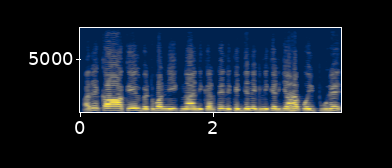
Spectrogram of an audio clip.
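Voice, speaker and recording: A man acts a fed-up village family man in a comedy sketch. He scolds with emphasis in a high male voice and an Awadhi accent. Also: level tone, moderate pace, highs cut off, close to an everyday voice. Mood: scolding. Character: exasperated, proverb-quoting village family man.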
